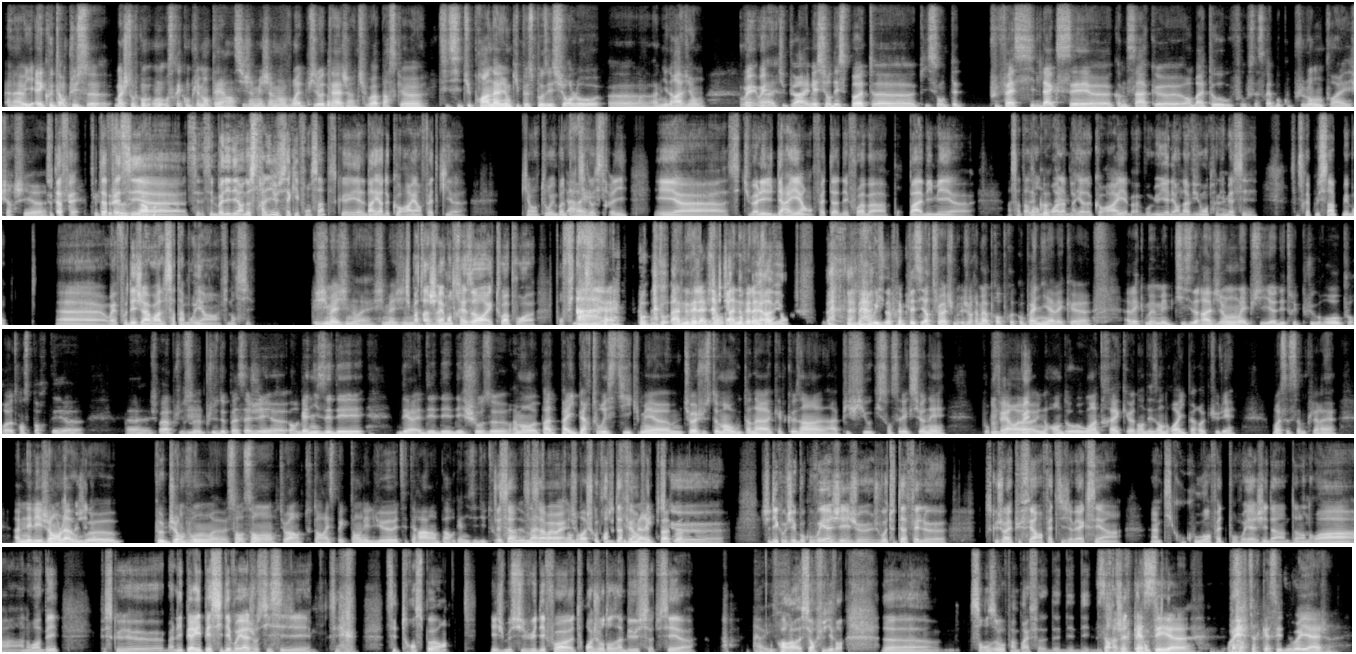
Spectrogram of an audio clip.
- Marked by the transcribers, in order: unintelligible speech; tapping; chuckle; laughing while speaking: "l'achat"; laughing while speaking: "c'est"; chuckle; laughing while speaking: "ouais"
- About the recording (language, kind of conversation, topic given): French, unstructured, Quel métier aimerais-tu faire plus tard ?
- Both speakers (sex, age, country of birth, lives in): male, 45-49, France, France; male, 45-49, France, Portugal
